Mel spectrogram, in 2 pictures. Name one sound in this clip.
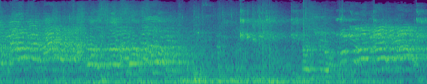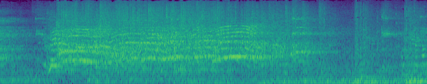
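Basketball shoes squeak on the wooden court.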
